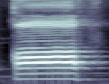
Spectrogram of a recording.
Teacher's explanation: लेहात यानी कौवे के मुत्तसिल जुबान की जड़, उससे काफ अदा होता है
